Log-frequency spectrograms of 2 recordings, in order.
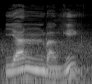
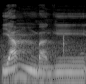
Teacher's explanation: Contona nun pae mayunan ba yan bagi tapi dibacana harus yam bagi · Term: iklab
